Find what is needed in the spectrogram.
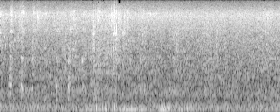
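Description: Low, uneven outdoor rumble that swells briefly in the middle, with faint scattered ticks and rustles above it.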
